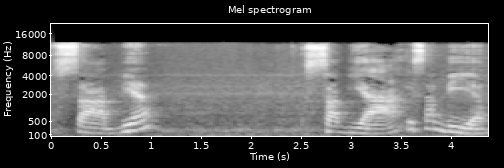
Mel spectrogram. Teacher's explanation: nota-se que a mudança de posição da sílaba tônica das palavras também apresenta um caráter distintivo. Então observe aqui, gente, a mesma palavra, porém com sílabas tônicas em determinado lugar. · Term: tonicidade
